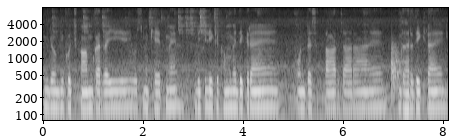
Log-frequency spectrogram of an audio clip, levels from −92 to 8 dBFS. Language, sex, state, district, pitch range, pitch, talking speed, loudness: Hindi, male, Bihar, Madhepura, 125-130 Hz, 130 Hz, 200 wpm, -17 LUFS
